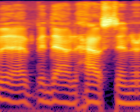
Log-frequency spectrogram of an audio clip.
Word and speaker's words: Houston: I was walking down Houston. – And it's called pronounced Houston? – No, it's Houston.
